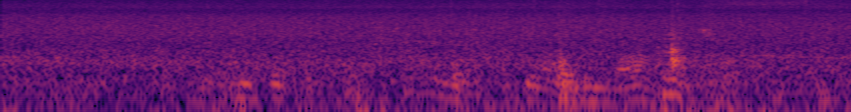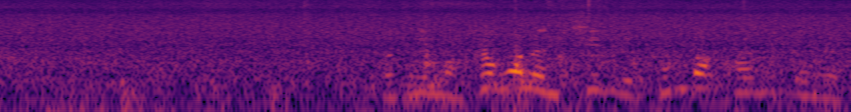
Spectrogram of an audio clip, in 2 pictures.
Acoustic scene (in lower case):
park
